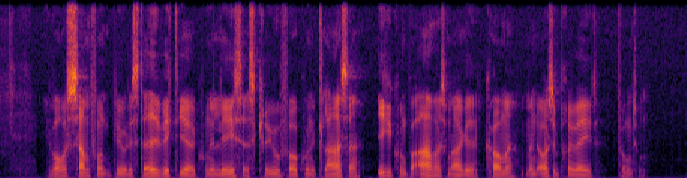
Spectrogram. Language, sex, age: Danish, male, 25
